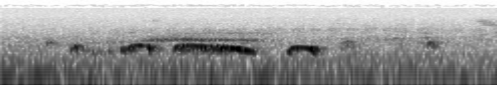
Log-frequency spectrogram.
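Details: Spotted dove song for rousing and training decoy birds: faint low coos in a short phrase, two quick notes, a longer stressed middle coo, then a closing note, with a quiet background hum.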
